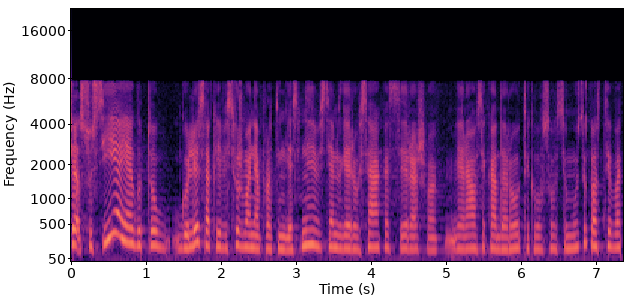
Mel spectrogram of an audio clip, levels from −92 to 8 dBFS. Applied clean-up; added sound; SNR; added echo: none; none; none; none.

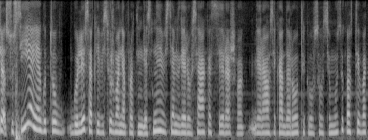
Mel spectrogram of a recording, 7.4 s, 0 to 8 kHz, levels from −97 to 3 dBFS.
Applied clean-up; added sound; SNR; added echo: neural separator model SepFormer DNS4.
